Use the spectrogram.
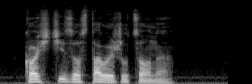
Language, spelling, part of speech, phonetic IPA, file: Polish, kości zostały rzucone, phrase, [ˈkɔɕt͡ɕi zɔˈstawɨ ʒuˈt͡sɔ̃nɛ], Pl-kości zostały rzucone.ogg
